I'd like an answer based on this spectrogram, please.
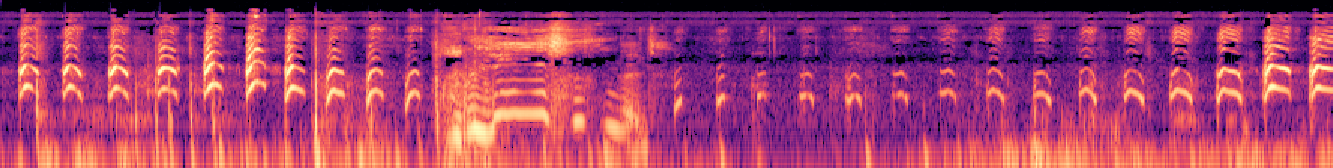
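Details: Golden puppy crying: rapid run of short, high, arched whimpers, about three or four each second, with a brief harsher squealing break midway before the steady yelping resumes.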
